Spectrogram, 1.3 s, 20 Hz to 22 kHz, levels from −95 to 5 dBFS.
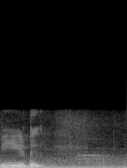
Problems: low volume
